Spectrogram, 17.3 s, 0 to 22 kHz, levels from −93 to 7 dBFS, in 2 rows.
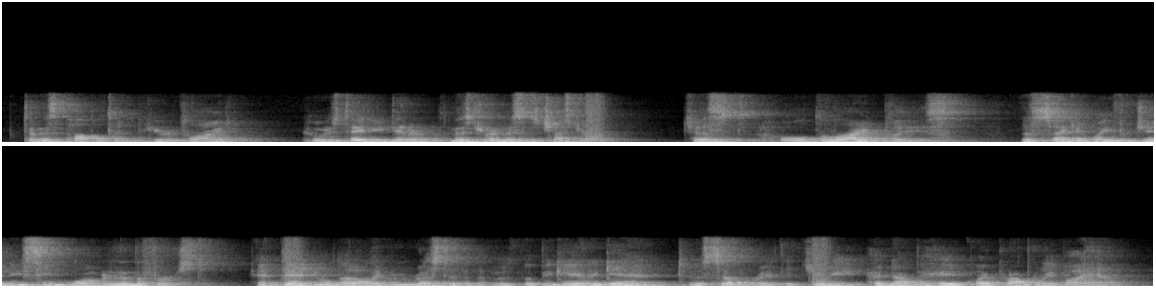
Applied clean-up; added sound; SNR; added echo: none; Explosion; 19 dB; reverberation time 0.8 s.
